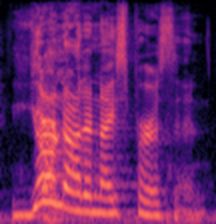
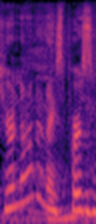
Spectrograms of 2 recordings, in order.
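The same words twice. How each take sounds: First: Loud, slow, higher-pitched parroting; imitated exaggerated jeer; mocking comeback. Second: High-pitched, restrained dig; retold prim put-down; passive-aggressive. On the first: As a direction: throw their words back loudly and drawn out. Bartender mockingly throws insult back. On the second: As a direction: deliver the insult in a high, polite voice. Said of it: "Then I was passive".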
